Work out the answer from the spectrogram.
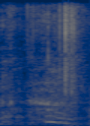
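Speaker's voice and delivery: sharp high gasp for air; winded gasp. Real, not acted. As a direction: catch a breath after the effort. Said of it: "It got me out of breath".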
